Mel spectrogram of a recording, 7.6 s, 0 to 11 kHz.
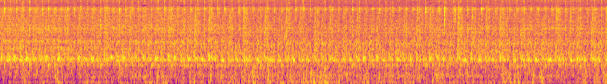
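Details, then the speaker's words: Honda Sonic 125 that would not start, with new carburettor flooding from dirt: fuel line replaced and fuel filter added, now it starts, cover left off to watch for flooding. Steady, even idle with no misses, knocks or hunting; normal idle. "ติดแล้วนะครับแต่นี่ผมยังไม่ได้ประกอบตัวนี้เพราะอะไรเพราะผมจะดูว่ามีน้ำมันท่วมหรือเปล่า"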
